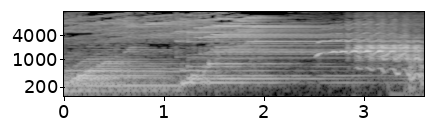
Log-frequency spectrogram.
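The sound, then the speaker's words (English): A child's pony in Norway gives a single long, loud whinny, its pitch climbing and then breaking into a shaky, quavering trill at the end, with no talking. “Hi, I'm Emmeline, and this is my pony”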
